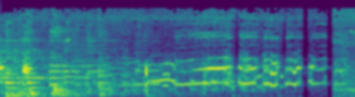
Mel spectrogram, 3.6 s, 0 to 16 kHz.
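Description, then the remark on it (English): A flock of chickens clucks and chatters outdoors in a field of fresh pasture they have just been moved to, many overlapping calls forming a busy, continuous murmur, with no one speaking. “And the birds have a completely fresh salad bar now for the next couple, 3 days.”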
